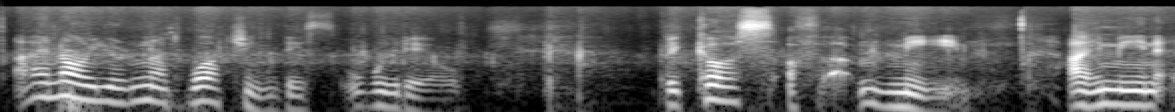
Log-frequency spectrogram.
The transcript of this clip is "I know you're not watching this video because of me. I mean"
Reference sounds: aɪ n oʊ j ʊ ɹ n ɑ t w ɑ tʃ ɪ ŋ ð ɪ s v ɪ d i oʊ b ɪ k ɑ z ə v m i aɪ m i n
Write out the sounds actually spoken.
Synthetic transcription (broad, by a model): aɪ n oʊ j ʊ ɹ n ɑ t w ɑ tʃ ɪ ŋ ð ɪ s w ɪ d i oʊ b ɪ k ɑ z ə v m i aɪ m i n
